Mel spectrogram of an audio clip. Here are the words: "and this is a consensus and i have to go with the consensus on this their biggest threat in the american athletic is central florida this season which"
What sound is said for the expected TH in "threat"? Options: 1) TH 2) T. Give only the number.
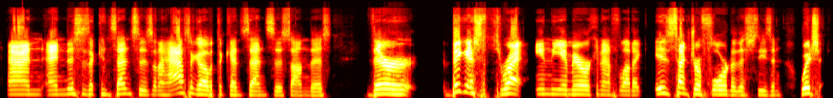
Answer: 1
